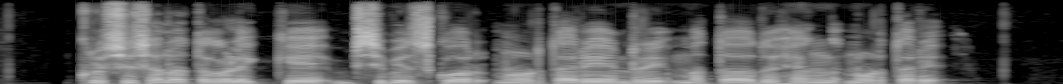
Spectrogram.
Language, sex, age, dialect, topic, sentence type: Kannada, male, 18-24, Dharwad Kannada, banking, question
